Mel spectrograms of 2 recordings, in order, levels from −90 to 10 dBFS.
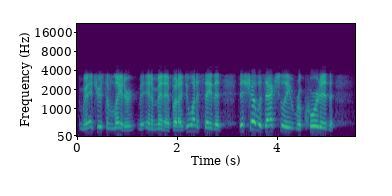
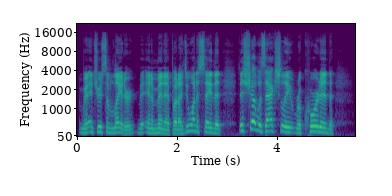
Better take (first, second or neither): second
